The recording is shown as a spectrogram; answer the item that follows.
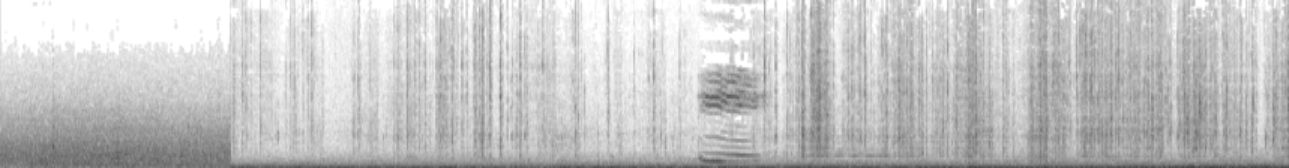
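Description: Street noise for about two seconds, then a cut to a steady low rumble inside a car's cabin, with small scattered clicks. A brief high chirp falling in pitch comes about seven seconds in.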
